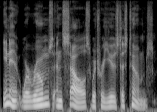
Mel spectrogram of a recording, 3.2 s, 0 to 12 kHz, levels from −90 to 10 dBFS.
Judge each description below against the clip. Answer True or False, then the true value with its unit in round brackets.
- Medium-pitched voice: False (125 Hz)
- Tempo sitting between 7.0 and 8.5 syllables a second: False (4.4 syllables/s)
